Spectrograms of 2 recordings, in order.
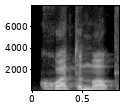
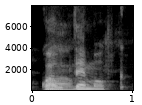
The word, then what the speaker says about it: Cuauhtémoc: By the way, just real quick, Cruz Azul is playing at the Estadio Cuauhtémoc. I think it's pronounced, but they're playing at Puebla. Cuauhtémoc.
